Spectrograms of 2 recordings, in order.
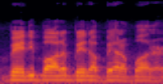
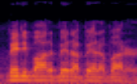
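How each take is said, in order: The two takes are said the same way.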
